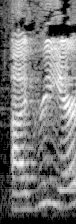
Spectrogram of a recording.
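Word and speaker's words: Gruyère: cheddar it's mixed with Gruyere Greer Greer is not even an English word but you know from my rich cheese experience people in America say Greer Greer Greer Greer this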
